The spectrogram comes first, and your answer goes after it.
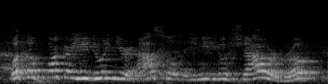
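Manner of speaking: yelling what the hell in disbelief; loud outraged disbelief. Real, not acted. Comic yelling at a friend's bathroom habits, loud disbelief. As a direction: shout it, baffled and disgusted.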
